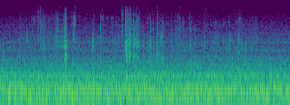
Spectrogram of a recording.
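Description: A man quietly chewing a mouthful of sushi, with a few soft mouth clicks, over a steady low hum inside a car cabin.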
